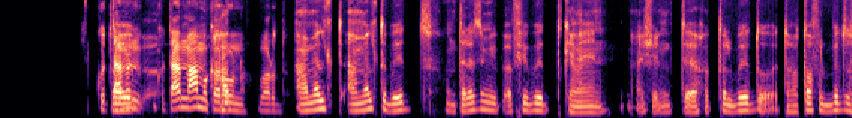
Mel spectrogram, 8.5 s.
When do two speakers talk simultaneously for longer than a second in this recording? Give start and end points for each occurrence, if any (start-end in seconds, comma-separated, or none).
none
